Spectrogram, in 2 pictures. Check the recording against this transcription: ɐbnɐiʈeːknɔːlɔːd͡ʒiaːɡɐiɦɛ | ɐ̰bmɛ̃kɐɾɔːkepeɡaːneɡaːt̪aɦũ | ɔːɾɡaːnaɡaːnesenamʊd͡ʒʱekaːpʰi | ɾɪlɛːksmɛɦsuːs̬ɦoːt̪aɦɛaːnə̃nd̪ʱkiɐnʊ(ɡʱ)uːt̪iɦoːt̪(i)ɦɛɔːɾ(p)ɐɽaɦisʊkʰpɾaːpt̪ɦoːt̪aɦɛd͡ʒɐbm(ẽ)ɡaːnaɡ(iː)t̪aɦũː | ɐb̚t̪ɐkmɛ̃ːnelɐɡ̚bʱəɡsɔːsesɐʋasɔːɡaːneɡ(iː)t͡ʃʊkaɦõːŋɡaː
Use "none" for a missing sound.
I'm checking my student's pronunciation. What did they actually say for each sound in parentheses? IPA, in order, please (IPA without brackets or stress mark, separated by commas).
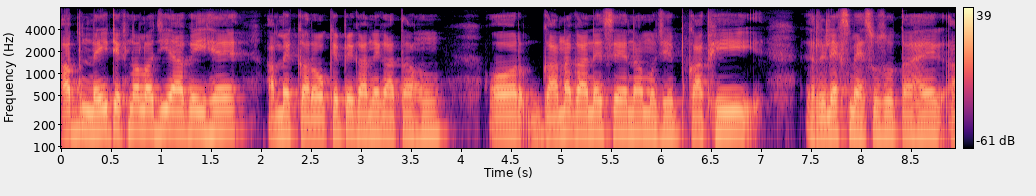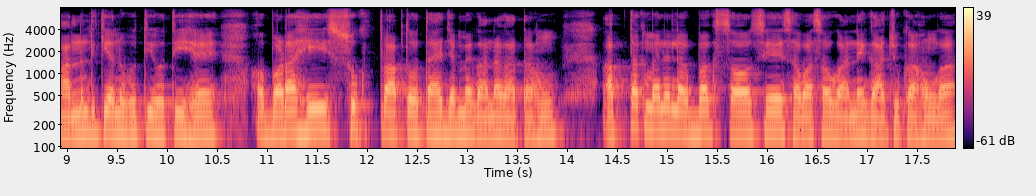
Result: bʱ, i, b, ɛ̃, aː, aː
